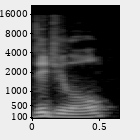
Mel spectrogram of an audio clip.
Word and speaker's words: Digilol: So last stream we were on we only had Digilol. It's pronounced Digi LOL, right?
